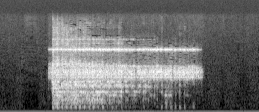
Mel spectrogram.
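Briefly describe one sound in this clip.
A lathe hums and whirs as it cuts metal, heard through an online call.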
